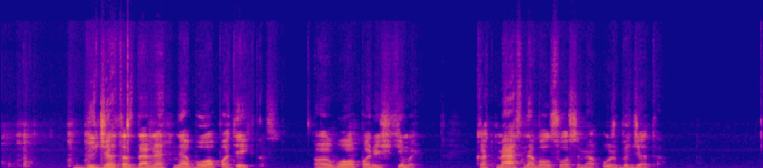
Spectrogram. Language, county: Lithuanian, Utena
